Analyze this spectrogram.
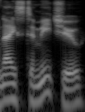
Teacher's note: So hearing nice to meet you, you repeat it, focusing on the stress on me.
